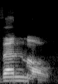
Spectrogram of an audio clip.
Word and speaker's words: Venmo: beginning both of you are right that it's pronounced venmo both of you were right about that all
